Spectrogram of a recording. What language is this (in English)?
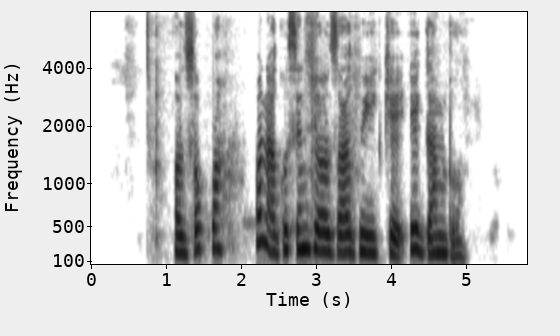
Igbo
